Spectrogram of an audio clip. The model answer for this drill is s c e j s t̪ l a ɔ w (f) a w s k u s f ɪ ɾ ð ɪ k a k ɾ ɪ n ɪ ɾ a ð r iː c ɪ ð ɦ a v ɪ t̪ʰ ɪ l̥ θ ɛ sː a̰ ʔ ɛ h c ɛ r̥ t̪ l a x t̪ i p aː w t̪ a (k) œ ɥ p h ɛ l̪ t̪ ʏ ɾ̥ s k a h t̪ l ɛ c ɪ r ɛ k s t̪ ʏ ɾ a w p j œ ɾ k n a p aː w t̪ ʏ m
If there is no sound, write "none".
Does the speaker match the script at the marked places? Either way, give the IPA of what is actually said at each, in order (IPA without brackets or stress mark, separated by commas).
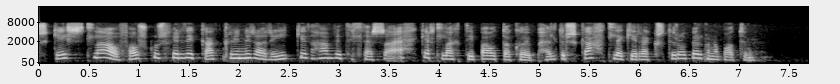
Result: f, kʰ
